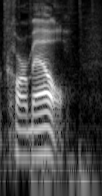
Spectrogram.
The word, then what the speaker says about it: Carmel: Carmel in Indiana, or Carmel, however you want to pronounce it, 39-0 over Detroit King.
